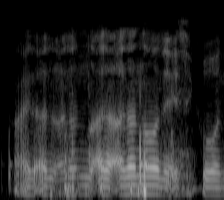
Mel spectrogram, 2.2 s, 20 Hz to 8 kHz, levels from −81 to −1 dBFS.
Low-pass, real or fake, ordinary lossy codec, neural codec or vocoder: 7.2 kHz; real; MP3, 24 kbps; none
